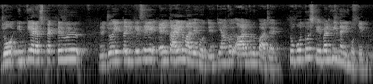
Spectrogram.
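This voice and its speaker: A woman's voice: high voice, normal speed. A middle-aged woman teaching a chemistry class, explaining patiently and mixing in English terms. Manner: explains patiently, mixes English terms, calls students beta. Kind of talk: classroom lecture. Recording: echoey room with faint noise.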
